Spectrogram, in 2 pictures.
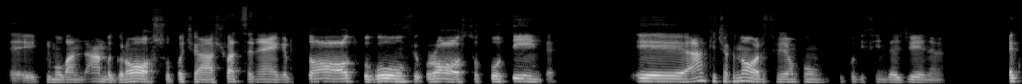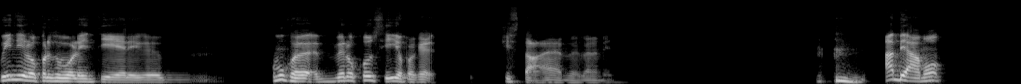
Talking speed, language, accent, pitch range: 115 wpm, Italian, native, 115-150 Hz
